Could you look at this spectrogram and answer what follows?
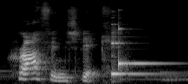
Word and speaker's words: Hrafnsvik: So she goes to this village pronounced Hrafnsvik.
